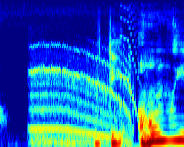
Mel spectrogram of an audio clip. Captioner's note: laser beeping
